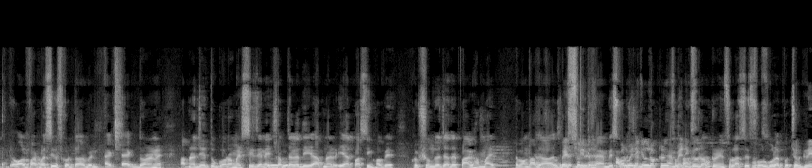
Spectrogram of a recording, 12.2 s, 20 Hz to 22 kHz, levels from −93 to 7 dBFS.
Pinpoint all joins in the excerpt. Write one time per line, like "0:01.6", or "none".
none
